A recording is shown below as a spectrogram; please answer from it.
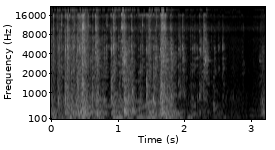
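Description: Sewing machine stitching a flounce sleeve, a rapid rhythmic mechanical chatter running close for about two seconds, then slowing to a few scattered clicks as it stops.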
